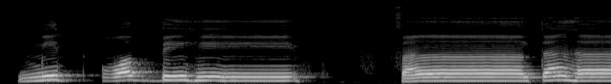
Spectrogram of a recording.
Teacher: فا کو نون ساکن کے ساتھ ملانا ہے، نون ساکن غنہ کریں گے، ہا کے اوپر کھڑا زبر ہے، 1 الف دار میں کھینچیں گے.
